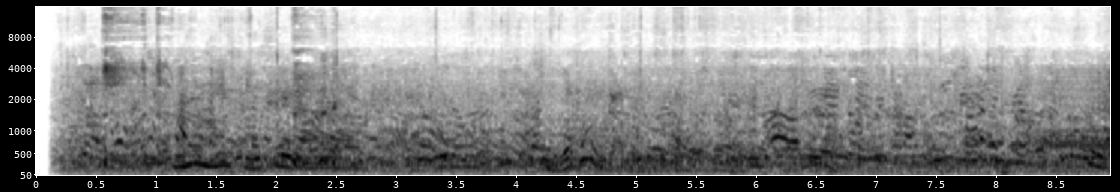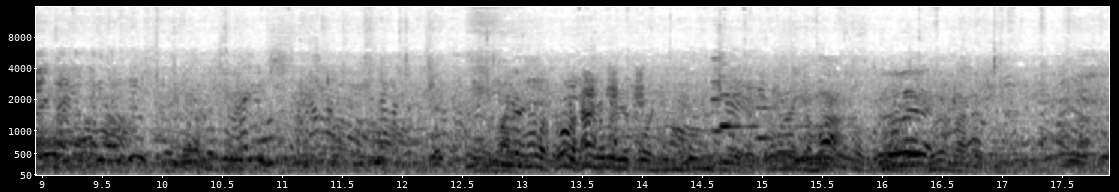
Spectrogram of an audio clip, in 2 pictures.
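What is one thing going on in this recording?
A crowd of adults chatters all around outdoors.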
